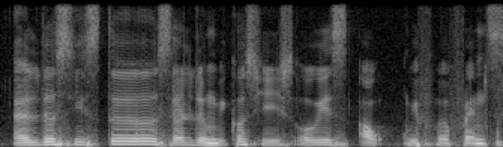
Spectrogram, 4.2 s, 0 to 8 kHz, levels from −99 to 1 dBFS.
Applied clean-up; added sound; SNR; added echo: none; none; none; none.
